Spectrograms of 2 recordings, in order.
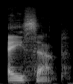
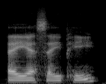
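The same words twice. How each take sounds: First: It is said as a single word, ay-sap. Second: Each letter is said separately, A-S-A-P. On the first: "or you can just say it as one word" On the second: "You can sound out each letter like this"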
